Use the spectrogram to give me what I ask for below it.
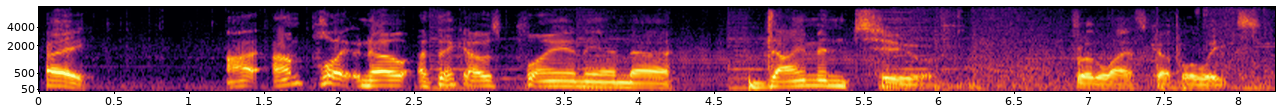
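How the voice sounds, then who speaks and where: A man with a bassy voice, chatting casually while gaming, laid-back and dryly teasing. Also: slow pace, long pauses, a little mellow, faint music behind. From East Tennessee. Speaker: gamer.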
